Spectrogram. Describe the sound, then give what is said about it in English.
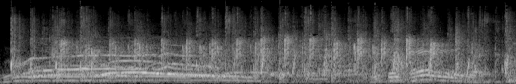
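An audience claps politely for about five seconds to rate Bentley Bear, a dense patter of many hands at an even, moderate level, with several voices calling out and talking over it. “That so was polite applause.”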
